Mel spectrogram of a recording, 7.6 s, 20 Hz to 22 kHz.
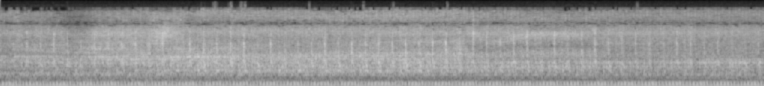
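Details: Mitsubishi Lancer Evolution VI 4G63T at 75-80°C oil temp after a track day: fast even tapping knock three to four per second at idle, top-end near cylinder 1; silent cold, quieter fully warm; bled lash adjusters didn't help; rod knock or lifters unclear.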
